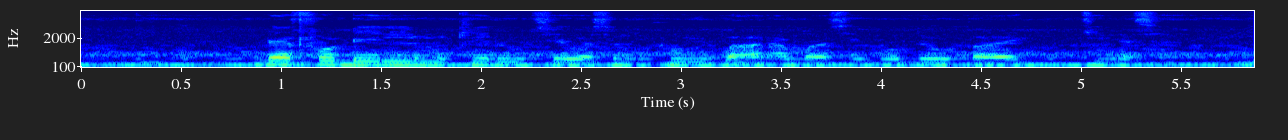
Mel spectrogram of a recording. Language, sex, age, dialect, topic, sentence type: Hindi, male, 18-24, Marwari Dhudhari, agriculture, statement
